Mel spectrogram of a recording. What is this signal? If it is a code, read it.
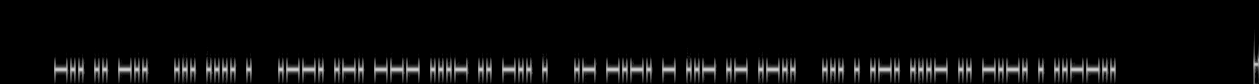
Morse code, heard as a keyed tone, about 30 wpm, 700 Hz. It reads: DID SHE PROVIDE ACTUAL SERVICE?
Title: Sentences from Top 1000 Words - Review Part 5 - 30wpm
